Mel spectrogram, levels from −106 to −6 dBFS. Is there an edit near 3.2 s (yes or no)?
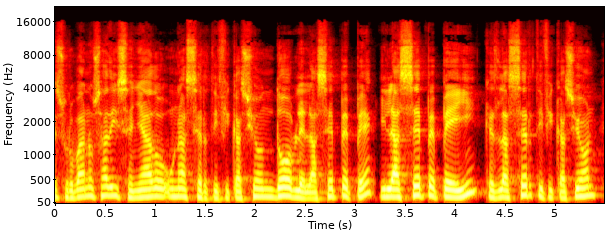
yes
